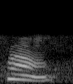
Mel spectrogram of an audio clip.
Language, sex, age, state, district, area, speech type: Odia, female, 30-45, Odisha, Sambalpur, rural, conversation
